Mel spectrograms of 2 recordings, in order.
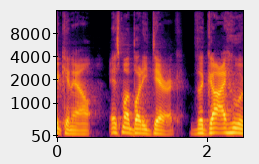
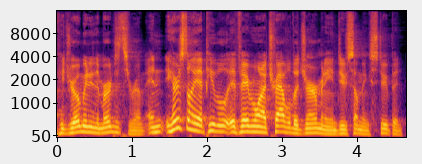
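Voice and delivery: ordinary talk

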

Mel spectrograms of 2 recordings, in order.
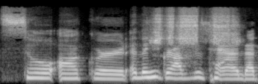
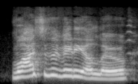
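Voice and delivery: usual speaking voice

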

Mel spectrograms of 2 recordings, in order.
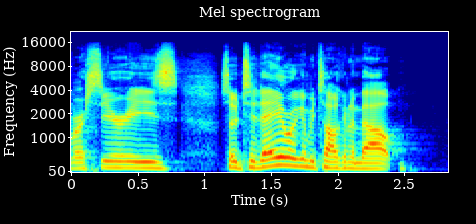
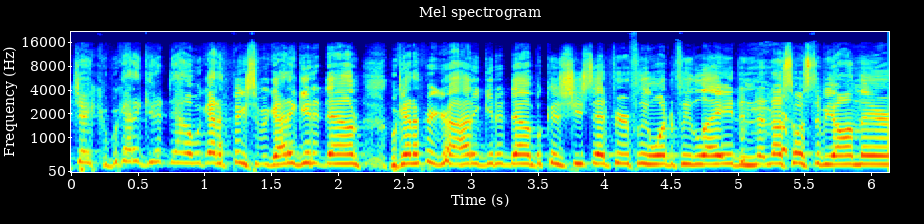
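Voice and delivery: high-pitched, fast, frantic retelling; panicked; 8 semitones higher, faster than usual. Retold or imitated. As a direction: reenact a panicked phone call, words tumbling out high and fast. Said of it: "I started panicking and called Jacob".

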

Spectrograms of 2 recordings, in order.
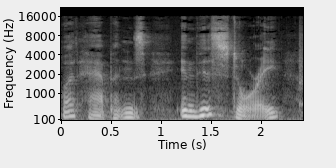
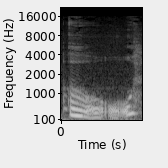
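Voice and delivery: sad oh; 6 semitones higher than usual. Acted. Cow sadly answering Uncle Wiggily. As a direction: sigh it out sadly. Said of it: "was the sad answer".

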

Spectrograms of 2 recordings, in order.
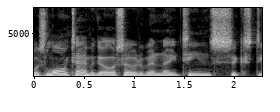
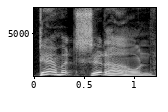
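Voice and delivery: lightly voiced father, pitched up and drawn out; mock-exasperated dad telling off a small child; slow, higher-pitched mock scolding; 10 semitones higher, slower than usual. Father's scolding acted in a story.

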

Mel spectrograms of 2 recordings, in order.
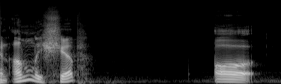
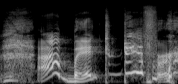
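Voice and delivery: high, hammed-up British retort; exaggerated British objection through laughter; mock British accent. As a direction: protest in a put-on British accent, pitched way up.

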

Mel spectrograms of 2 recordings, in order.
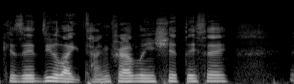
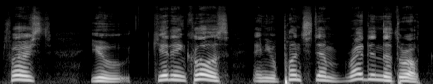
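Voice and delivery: loud fight tips; 6 semitones higher, 9 dB louder than usual. Retold or imitated. GSP listing punches, loud and high. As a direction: boom out the combo steps. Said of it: "It's like".

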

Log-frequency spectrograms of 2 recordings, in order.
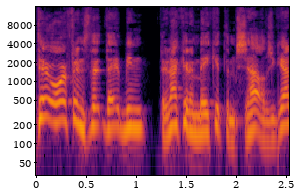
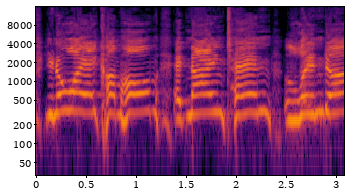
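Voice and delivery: mock drunk dad; 11 semitones higher than usual. Voicing the late drunk daddy.

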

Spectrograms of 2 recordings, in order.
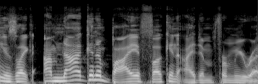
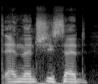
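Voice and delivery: usual speaking voice

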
